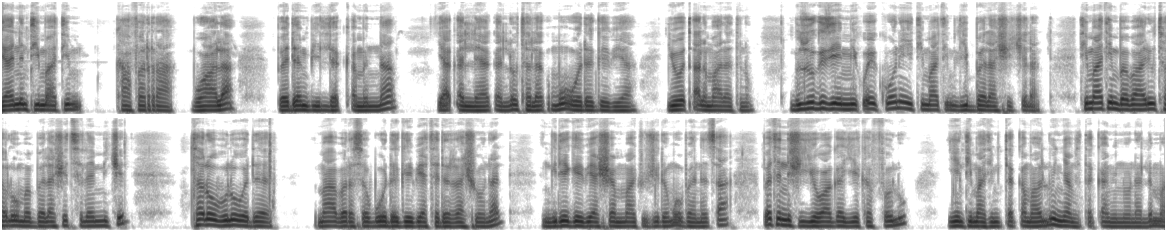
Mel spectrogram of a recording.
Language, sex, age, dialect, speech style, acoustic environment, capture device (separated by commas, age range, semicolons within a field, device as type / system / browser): Amharic, male, 18-24, Ethiopia - Gojjam, happy, people talking, mobile / Linux / Chrome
